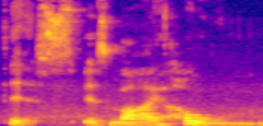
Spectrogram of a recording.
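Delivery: put-on a gentle old fish welcoming a guest; low soothing fish voice. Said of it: "His voice was so low and soothing".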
